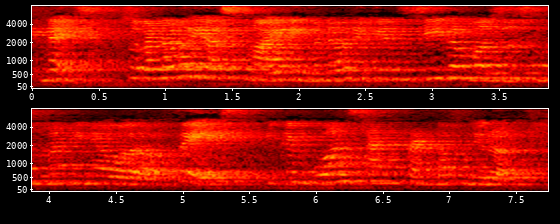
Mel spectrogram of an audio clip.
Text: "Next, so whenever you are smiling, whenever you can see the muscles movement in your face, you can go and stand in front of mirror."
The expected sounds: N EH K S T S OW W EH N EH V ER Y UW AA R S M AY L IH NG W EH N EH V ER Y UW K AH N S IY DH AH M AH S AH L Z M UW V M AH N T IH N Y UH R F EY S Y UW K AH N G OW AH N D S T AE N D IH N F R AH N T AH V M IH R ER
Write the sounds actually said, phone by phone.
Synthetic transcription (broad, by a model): N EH K S T S OW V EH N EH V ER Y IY AA R S M AY L IH NG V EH N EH V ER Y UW K AH N S IY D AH M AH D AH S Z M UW M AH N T IH N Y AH R F EY S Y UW K AH N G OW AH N S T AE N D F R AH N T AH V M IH R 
